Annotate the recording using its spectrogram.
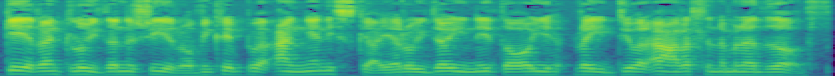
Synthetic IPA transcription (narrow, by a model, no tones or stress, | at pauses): ɡ̥eɾantlˠʊɨðanəʃɪɾɔvinkʰr̥ebʔaŋɛnɪskajaɾʊɨðjɔinɪðɔjrejdjʊwaɾaɾaɬənəmnəðɔð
